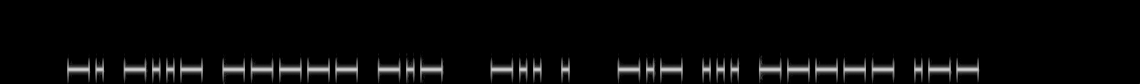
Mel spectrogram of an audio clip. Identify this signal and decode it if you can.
Morse code, heard as a keyed tone, about 17 wpm, 700 Hz. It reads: NX0K DE KS0W
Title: USA Callsign DE Callsign - 4 Characters - 17wpm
